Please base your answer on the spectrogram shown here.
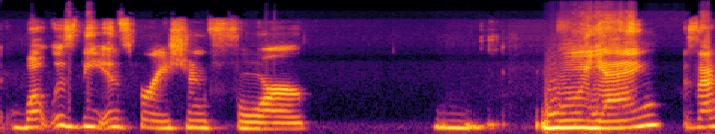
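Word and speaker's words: Ouyang: head but um what was the inspiration for woo yang is that how you say it oh yeah oh yeah oh young the general yeah um yeah he has no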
